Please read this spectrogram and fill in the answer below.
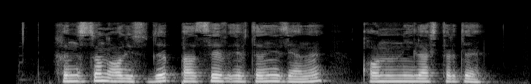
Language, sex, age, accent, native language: Uzbek, male, 18-24, Surxondaryo, Uzbek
